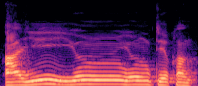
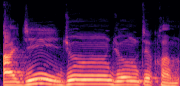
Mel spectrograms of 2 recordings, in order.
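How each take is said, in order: First: The consonants are said with a y sound. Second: The consonants are said with a j sound. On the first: "zai menjadi ya" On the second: "ada juga menjadi jim"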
